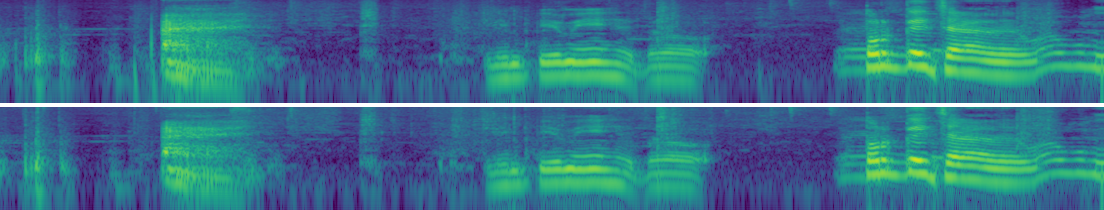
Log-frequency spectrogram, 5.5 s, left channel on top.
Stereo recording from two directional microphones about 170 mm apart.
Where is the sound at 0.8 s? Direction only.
45° left (ahead or behind).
